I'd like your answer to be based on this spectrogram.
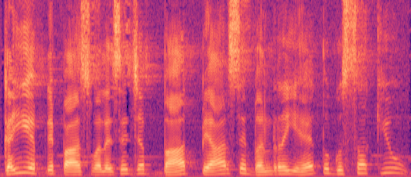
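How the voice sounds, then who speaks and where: A male preacher with a slightly high voice, leading a sermon in a church hall. He is animated and acts out small scenes as he talks, dropping words into his speech, with faint music playing behind him. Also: moderate pace. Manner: animated, acts out little scenes, mixes English into Hindi. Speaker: pastor.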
